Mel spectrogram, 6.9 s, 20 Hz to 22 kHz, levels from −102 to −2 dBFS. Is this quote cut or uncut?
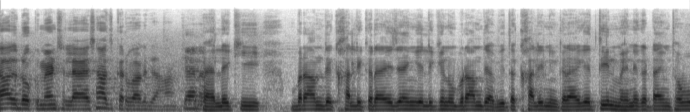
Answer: cut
